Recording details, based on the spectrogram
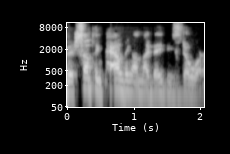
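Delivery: plain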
